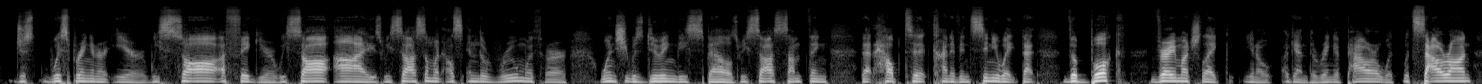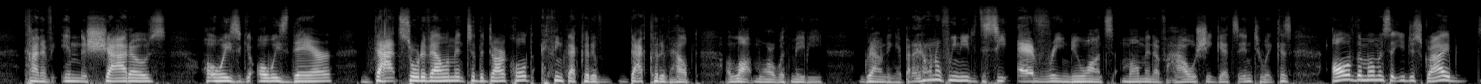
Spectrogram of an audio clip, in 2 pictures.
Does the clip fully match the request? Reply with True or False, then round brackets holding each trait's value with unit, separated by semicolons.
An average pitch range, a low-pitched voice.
True (4.0 semitones; 130 Hz)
